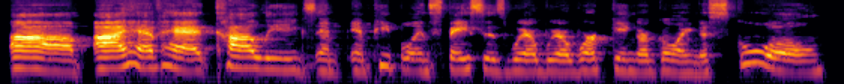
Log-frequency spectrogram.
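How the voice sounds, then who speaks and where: A woman's voice: mid-range voice, fairly even intonation, a little slow, bright, forceful tone. A woman speaking as a guest in a live discussion, conversational and emphatic, often checking in as she shares her experience. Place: live online video call.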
